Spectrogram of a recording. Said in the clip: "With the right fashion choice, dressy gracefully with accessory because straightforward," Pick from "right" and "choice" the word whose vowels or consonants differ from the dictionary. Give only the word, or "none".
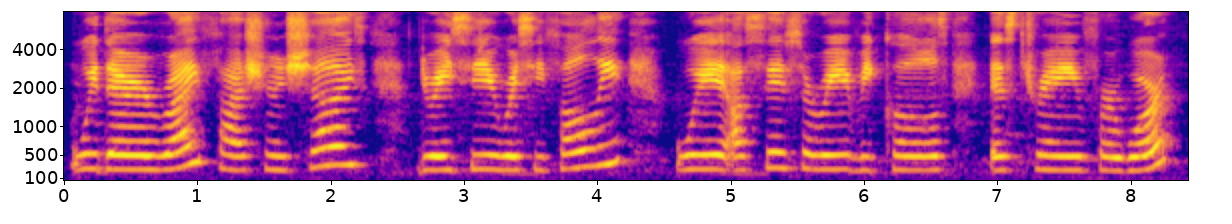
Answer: choice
